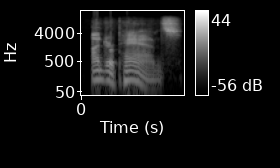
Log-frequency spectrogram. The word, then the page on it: Underpants: American English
